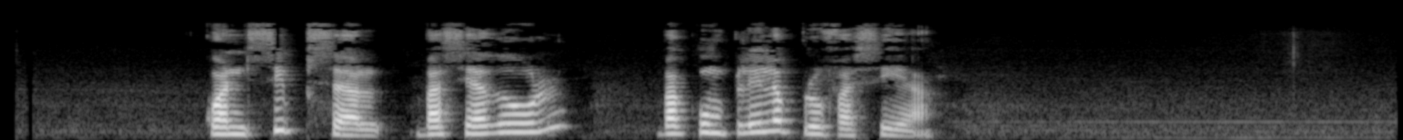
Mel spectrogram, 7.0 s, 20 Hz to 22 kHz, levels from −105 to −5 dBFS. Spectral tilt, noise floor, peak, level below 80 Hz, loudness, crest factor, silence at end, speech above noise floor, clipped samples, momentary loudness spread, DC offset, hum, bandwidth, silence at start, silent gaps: -5 dB/octave; -69 dBFS; -2 dBFS; -82 dBFS; -25 LUFS; 24 dB; 2.35 s; 45 dB; under 0.1%; 10 LU; under 0.1%; none; 11.5 kHz; 1.05 s; none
